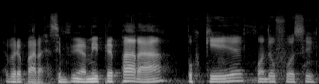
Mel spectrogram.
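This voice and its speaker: A man speaking Brazilian Portuguese, a guest interpreter on a podcast, explaining things in a relaxed way with frequent fillers, recorded on a studio microphone. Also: mid-range voice, normal speed. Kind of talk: casual interview chat. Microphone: studio microphone with headphones.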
